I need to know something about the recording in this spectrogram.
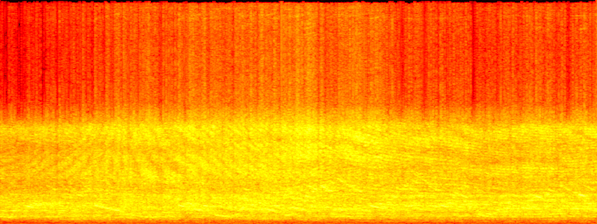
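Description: Loud music plays through big loudspeakers outdoors.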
